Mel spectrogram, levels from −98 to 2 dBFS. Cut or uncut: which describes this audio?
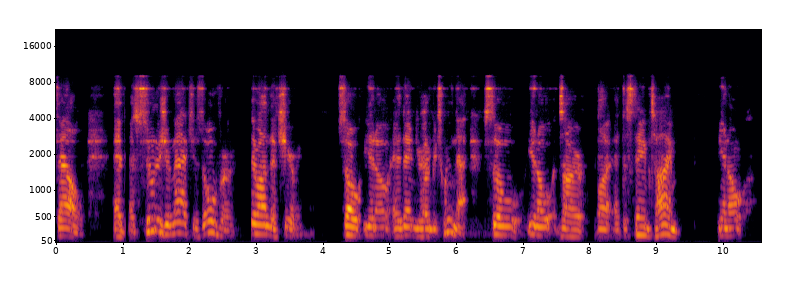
cut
